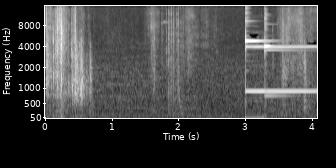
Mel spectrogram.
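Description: Paper rustles as a man handles papers.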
